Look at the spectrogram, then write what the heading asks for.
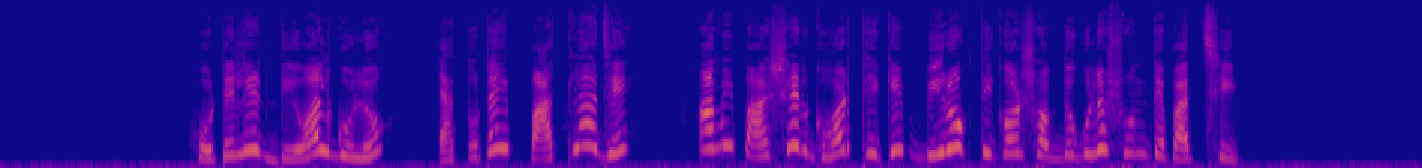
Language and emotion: Bengali, disgusted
